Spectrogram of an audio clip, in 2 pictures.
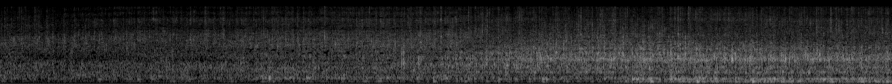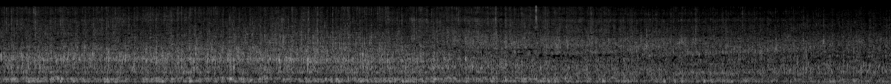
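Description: Small garden waterfall: water trickling and splashing through a gap in a low stone wall into a pond. It grows louder a few seconds in and fades again near the end.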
